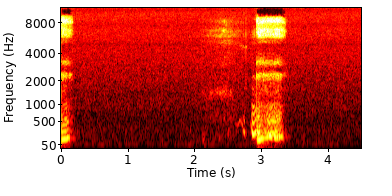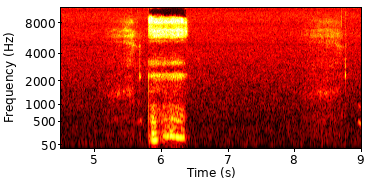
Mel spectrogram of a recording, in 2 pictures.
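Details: Poppy, a pet dog, snoring indoors on Christmas Eve: two loud, rough snorts about three seconds apart, with fainter breaths between them in a quiet room.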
